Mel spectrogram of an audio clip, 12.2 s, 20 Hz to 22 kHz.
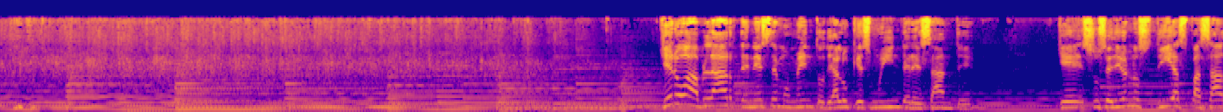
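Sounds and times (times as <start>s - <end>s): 
audience clapping: 0.0s - 6.2s
sustained keyboard chords: 0.0s - 12.2s
speech: 6.6s - 9.9s, 10.6s - 12.2s.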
